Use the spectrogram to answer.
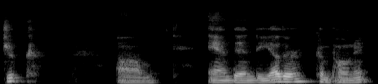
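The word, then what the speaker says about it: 竹: It means bamboo, and it's pronounced juk.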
